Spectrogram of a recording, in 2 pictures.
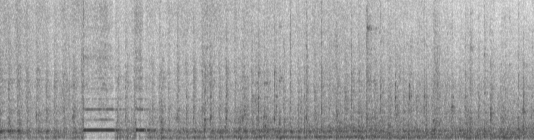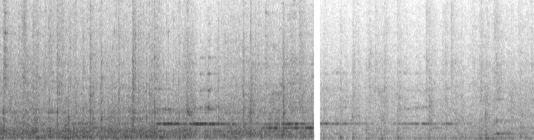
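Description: Narrow-gauge train of open passenger carriages, hauled by a small Bagnall saddle-tank steam locomotive, rattling past with wheels clicking over the rail joints. A short whistle toot comes about a second and a half in. Near the end the sound drops suddenly and the train is fainter and more distant.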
